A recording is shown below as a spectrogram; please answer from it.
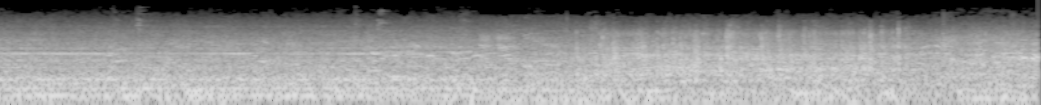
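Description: A steady rumbling noise like a vehicle in motion, with a faint steady tone during the first few seconds.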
